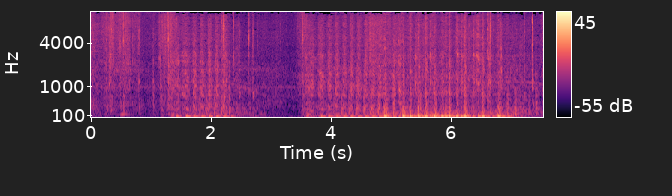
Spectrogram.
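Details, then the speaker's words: Toyota at a cold start: the starter cranks in steady bursts and the engine catches briefly, dies and cranks again, same as last year. No fuel pump sound is heard, and a stuck fuel pump is suspected. "oh now you're teasing it's doing the same thing as last [Music] year I can't hear the fuel pump probably is a stuck fuel [Music] pump"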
